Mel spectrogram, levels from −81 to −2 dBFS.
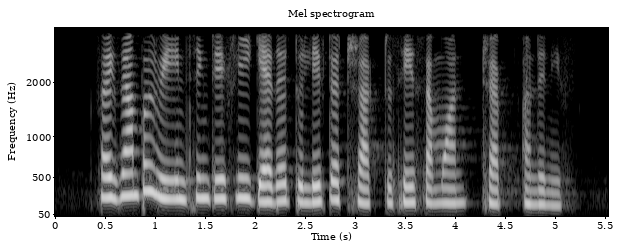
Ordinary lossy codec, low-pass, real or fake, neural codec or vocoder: none; 3.6 kHz; real; none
